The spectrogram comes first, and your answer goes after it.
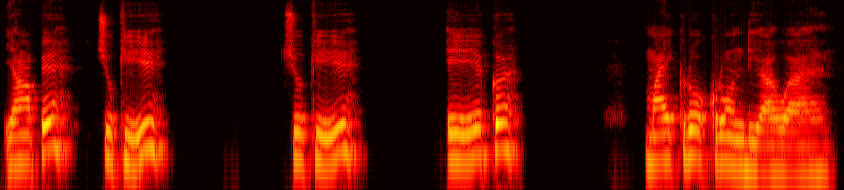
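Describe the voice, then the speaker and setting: A man's voice: high voice, drawn-out words, long pauses, mellow. A male math teacher talks through textbook exercises, counting digits aloud one by one and checking that students follow. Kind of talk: classroom math tutorial.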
